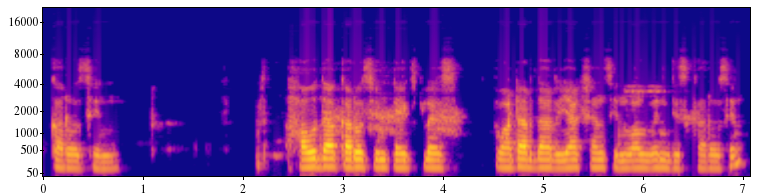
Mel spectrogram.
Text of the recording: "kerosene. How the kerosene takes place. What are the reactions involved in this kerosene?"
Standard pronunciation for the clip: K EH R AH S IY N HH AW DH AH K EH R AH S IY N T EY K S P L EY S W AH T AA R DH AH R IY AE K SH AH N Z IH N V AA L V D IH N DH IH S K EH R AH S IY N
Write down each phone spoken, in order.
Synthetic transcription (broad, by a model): K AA R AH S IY N HH AW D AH K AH R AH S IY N T EY K S P L EY S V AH T AA R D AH R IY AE K SH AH N S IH N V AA L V IH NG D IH S K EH R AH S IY N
